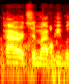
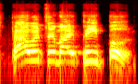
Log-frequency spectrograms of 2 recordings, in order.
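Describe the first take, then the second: First: Said in the usual way. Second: Imitating a Russian clerk, high and loud; Russian accent, pitched way up; strong Russian accent. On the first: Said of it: "He said". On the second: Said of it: "in a strong Russian accent".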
